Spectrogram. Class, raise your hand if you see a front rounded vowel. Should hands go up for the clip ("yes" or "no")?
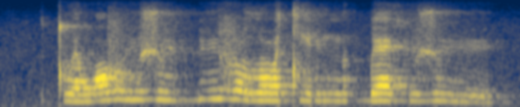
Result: yes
